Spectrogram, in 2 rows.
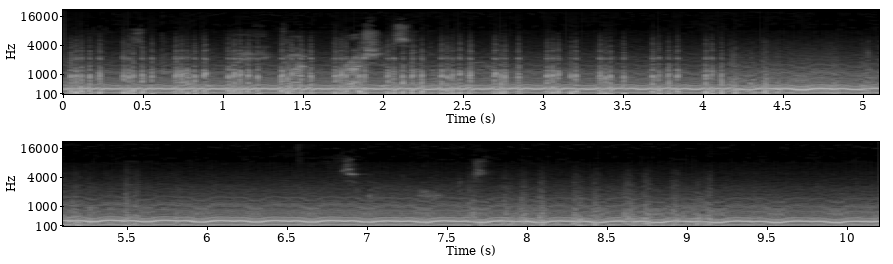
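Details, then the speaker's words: TACT TPR-61 mini record player on phono: wavering hum with a slow wobble and scratchy clicks from the speaker; suspected that motor current variations pass through the shared battery supply into the amplifier. "variations in the amount of current being drawn by the motor as it rubs and does various other things that variation could be transmitted through the battery power supply into the amplifier come out the speaker that's what it kind of sounds like"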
